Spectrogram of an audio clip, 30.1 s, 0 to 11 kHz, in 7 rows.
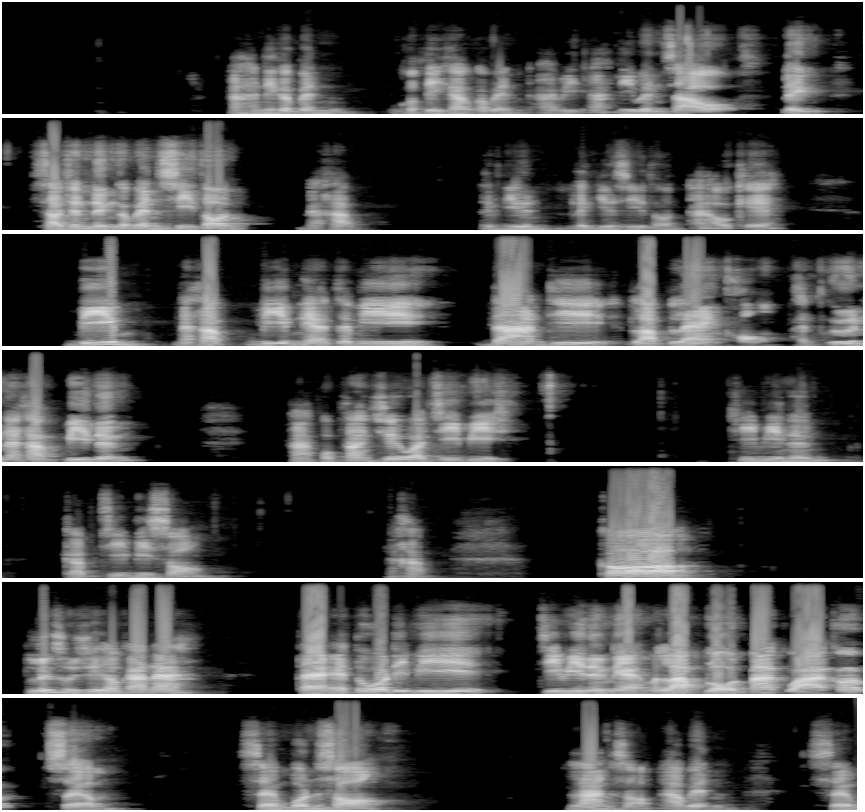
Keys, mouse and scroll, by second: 1.8 click, 2.0 click, 3.3 9, 3.9 click, 8.0 click, 8.9 click, 11.0-12.4 drag, 14.4 click, 16.1 shift+BackSpace, 16.4 shift+b, 16.9 1, 17.1 Return, 18.2 shift+b, 18.6 2, 19.0 Return, 20.8 click, 21.6 0, 22.2 4, 22.9 click, 25.7 click, 26.8 3, 28.2 click, 28.8 2, 29.5 click, 29.9 3.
